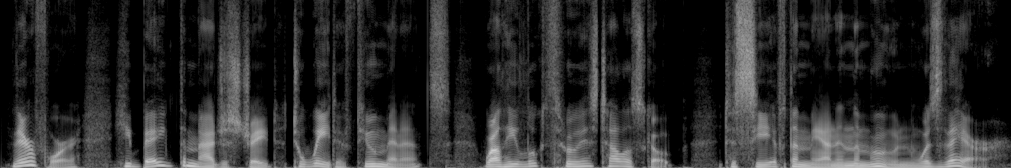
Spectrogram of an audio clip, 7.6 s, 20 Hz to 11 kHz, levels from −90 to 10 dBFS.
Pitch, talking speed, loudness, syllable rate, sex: 130 Hz, 205 wpm, -21 LUFS, 6.4 syllables/s, male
